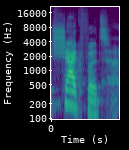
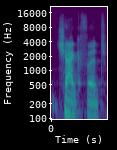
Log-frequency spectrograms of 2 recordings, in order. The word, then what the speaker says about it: Chagford: what no way is there a place called shagfoot okay it's pronounced chagfoot but i if you uh start renting in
